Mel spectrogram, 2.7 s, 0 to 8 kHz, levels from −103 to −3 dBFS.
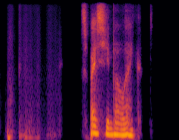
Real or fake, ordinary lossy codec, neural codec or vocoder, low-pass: fake; none; codec, 16 kHz, 1 kbps, FreqCodec, larger model; 7.2 kHz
